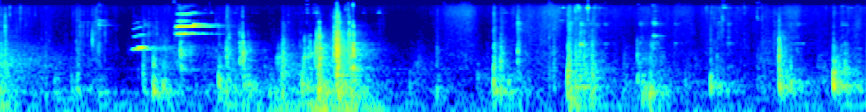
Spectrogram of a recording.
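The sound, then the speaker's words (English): A door on the opposite side of a room is opened onto a staircase, with a short high squeak of the hinge early on, followed by a series of rattling knocks and thumps from the latch and frame, with no one speaking. “Check the door on the opposite side.”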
